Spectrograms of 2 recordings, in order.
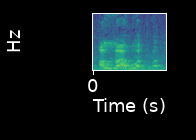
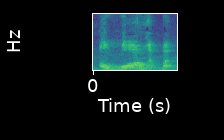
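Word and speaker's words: الله أكبر: আকবার কিন্তু আমাদের দেশের অনেক মানুষ উচ্চারণ করে আল্লাহু আকবার কিন্তু উচ্চারণটি সঠিক নয় উচ্চারণটা হচ্ছে আল্লাহু আকবার যখন নামাজের নিয়ত করব তখন আমরা হাত বাঁধার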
